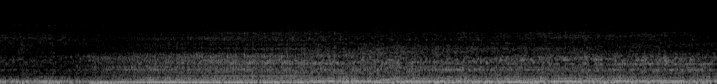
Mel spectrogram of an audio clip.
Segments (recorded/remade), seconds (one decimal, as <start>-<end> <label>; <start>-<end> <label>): 0.0-0.9 remade; 0.9-3.1 recorded; 3.1-7.2 remade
